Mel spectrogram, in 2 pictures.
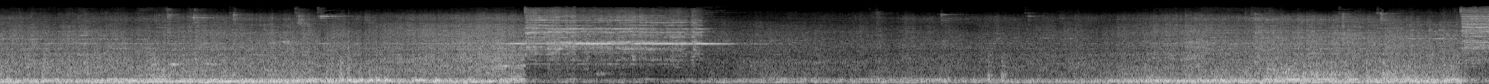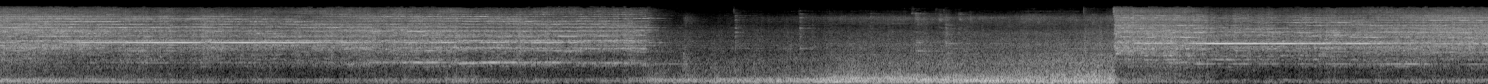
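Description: Loaded coal train's open-top hopper cars rolling past on steel rails, a steady low rumble of wheels on track. Three times a high-pitched wheel squeal sets in abruptly and runs for a few seconds: about five seconds in, a longer stretch from about a quarter of the way through, and again near the end.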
